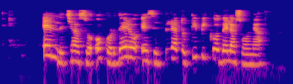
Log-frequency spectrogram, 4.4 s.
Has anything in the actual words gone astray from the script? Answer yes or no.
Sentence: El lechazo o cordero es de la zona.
yes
